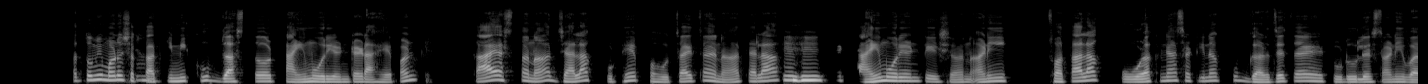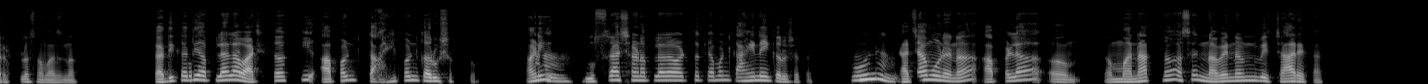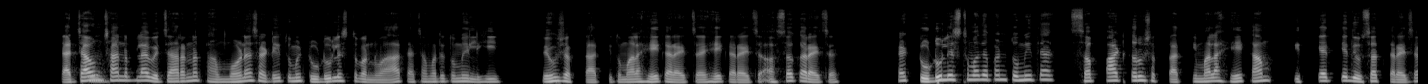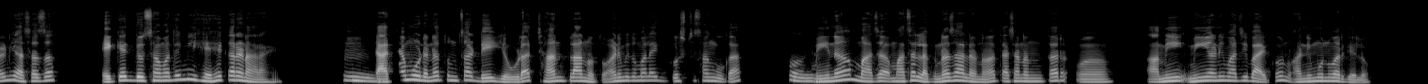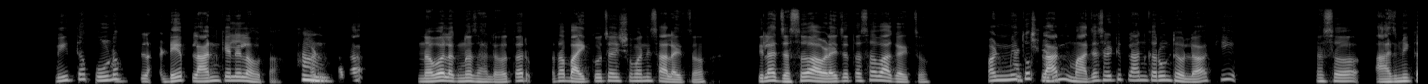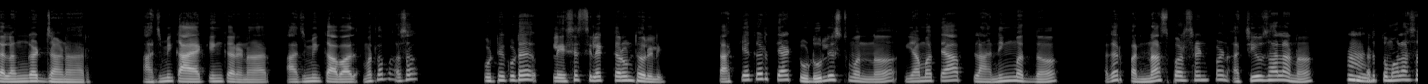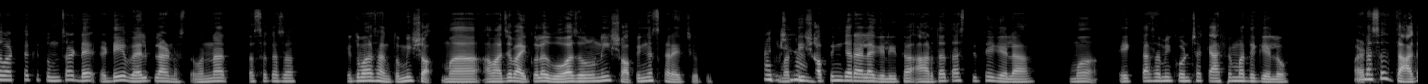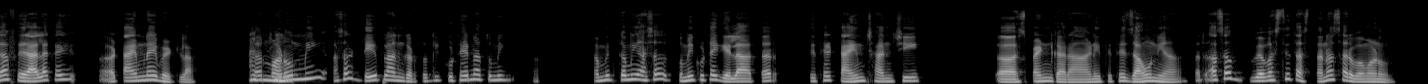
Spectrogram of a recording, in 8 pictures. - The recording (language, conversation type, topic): Marathi, podcast, स्वतःला ओळखण्याचा प्रवास कसा होता?
- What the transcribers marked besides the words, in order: in English: "ओरिएंटेड"; other background noise; in English: "ओरिएंटेशन"; in English: "वर्क फ्लो"; tapping; "नवनवीन" said as "नवेनवीन"; unintelligible speech; in English: "सबपार्ट"; in English: "प्लॅनिंगमधनं"; in English: "शॉपिंगच"; in English: "शॉपिंग"; in English: "स्पेंड"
